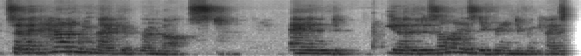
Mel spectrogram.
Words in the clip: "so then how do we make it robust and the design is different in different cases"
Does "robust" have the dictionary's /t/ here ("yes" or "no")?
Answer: yes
